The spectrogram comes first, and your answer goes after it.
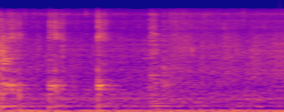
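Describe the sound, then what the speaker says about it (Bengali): Eggs, onion and Maggi noodles frying together in a pan with turmeric, with a steady close sizzle and a few brief stirring scrapes throughout. "এই যে এখন ডিম ভাজার কাজ চলছে। এই এখন ম্যাগি দেওয়া হচ্ছে, ডিম পেঁয়াজ সব একসাথে ভাজা হচ্ছে।"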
